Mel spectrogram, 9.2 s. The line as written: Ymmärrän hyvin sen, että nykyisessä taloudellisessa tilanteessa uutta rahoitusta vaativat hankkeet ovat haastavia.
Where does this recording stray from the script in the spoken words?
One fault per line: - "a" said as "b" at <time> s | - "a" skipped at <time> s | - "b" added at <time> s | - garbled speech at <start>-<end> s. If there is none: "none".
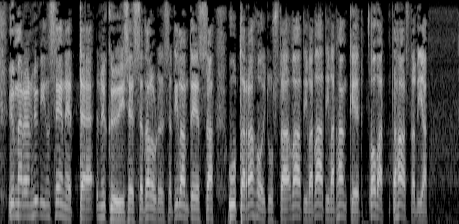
- "vaativat" added at 6.3 s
